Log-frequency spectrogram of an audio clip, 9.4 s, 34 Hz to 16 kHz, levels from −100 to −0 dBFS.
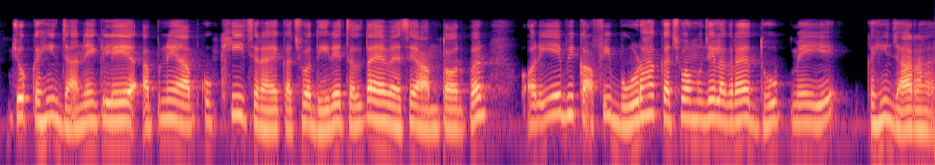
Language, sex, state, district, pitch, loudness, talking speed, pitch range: Hindi, male, Uttar Pradesh, Jyotiba Phule Nagar, 170 Hz, -16 LUFS, 230 wpm, 155-190 Hz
